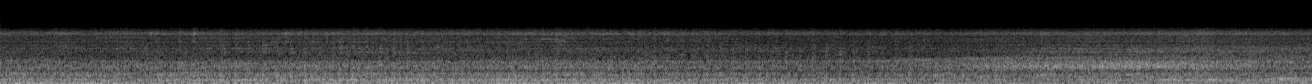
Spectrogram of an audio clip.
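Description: Freight train cars rolling past: a steady rumble and rattle of steel wheels on the rails, with no pauses.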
